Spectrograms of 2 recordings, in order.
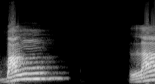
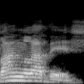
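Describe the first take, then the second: First: Bangladesh very slowly, split bang, la, desh; long pauses between the three syllables of Bangladesh. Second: Said in the usual way. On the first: Shown as a demonstration. Teacher breaking a word into syllables, Bangladesh as bang... la... desh. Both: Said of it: "এটার যদি সিলেবলে ভেঙে ফেলতাম".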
